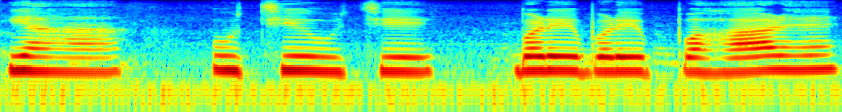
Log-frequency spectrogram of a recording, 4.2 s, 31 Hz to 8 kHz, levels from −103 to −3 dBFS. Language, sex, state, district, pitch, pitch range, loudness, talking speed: Hindi, female, Bihar, Kaimur, 240 Hz, 230-250 Hz, -15 LUFS, 100 wpm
